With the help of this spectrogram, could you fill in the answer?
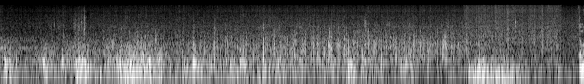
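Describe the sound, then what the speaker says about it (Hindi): Steady, heavy rain pours down continuously, a dense hiss of drops hitting surfaces, with a louder surge near the end. "हाँ यहाँ पर बारिश हो रही है"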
